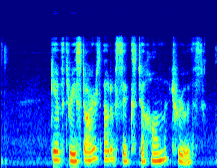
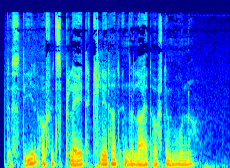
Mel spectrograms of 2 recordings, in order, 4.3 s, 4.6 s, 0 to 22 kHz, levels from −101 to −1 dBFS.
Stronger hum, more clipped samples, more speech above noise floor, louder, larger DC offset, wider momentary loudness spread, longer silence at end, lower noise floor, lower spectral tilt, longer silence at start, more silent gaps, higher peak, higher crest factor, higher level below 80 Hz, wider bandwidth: neither; neither; first, 41 dB vs 25 dB; about the same, -29 LUFS vs -31 LUFS; neither; about the same, 7 LU vs 7 LU; second, 0.3 s vs 0.45 s; first, -69 dBFS vs -55 dBFS; about the same, -6 dB/octave vs -5.5 dB/octave; first, 1.05 s vs 0.1 s; neither; second, -14 dBFS vs -2 dBFS; second, 18 dB vs 30 dB; second, -68 dBFS vs -48 dBFS; second, 9.2 kHz vs 16.5 kHz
